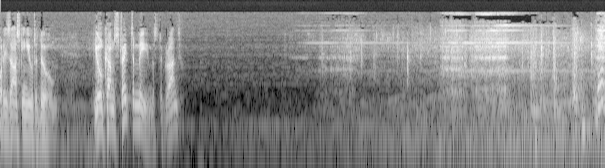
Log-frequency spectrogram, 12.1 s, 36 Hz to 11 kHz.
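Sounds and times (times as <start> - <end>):
speech: 0.0 - 1.2, 1.8 - 3.7
hiss and rumble: 0.0 - 12.0
telephone ringing with a steady metallic bell tone: 5.8 - 8.2, 8.8 - 12.0.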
